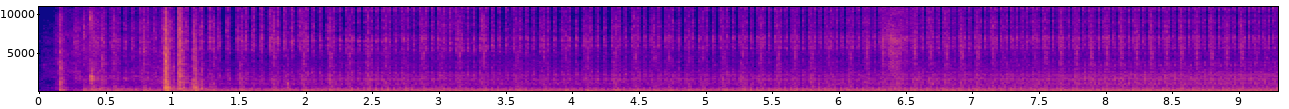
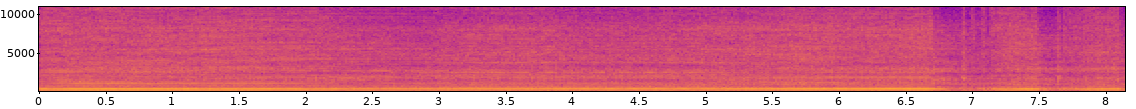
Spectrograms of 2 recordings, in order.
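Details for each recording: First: 2001 Polaris Xplorer 250 4x4 two-stroke bought cheap: few cranks, then catches and runs ragged, uneven, smoking heavily, only on starting fluid; carburetor not feeding fuel. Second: 2001 Polaris Xplorer 250 4x4 two-stroke quad in high range, straight gas with working oil injection, after earlier bogging: pulls clean and strong at full throttle with high steady buzz, no bogging or misfire, brief lift-off.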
